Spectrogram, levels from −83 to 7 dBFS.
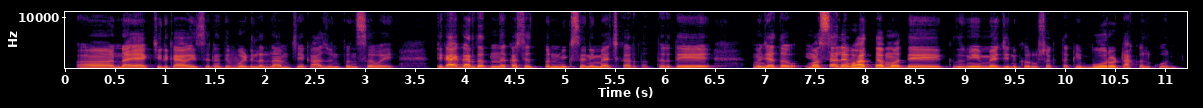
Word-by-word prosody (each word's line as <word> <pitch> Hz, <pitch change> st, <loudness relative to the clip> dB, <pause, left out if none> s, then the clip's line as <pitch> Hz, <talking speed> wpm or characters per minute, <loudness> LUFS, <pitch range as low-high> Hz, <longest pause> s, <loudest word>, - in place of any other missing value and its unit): अ, 155 Hz, -1 st, -1 dB
नाही 150 Hz, +1 st, +2 dB
एक्चुअली. 165 Hz, +2 st, -4 dB
काय 165 Hz, -, +3 dB
व्हायचं 145 Hz, -2 st, -3 dB
ना, -, -, -6 dB
ते 170 Hz, -, -7 dB
वडिलांना 155 Hz, 0 st, -3 dB
आमची 155 Hz, 0 st, -6 dB
एक 150 Hz, -, -10 dB
अजून 145 Hz, +3 st, -5 dB
पण 175 Hz, -, -4 dB
सवय 160 Hz, -5 st, -3 dB
आहे. 165 Hz, -, -11 dB, 0.4 s
ते -, -, -1 dB
काय 260 Hz, +2 st, +10 dB
करतात 200 Hz, -7 st, +4 dB
ना, 205 Hz, 0 st, 0 dB
कशात 205 Hz, +1 st, -1 dB
पण 215 Hz, -2 st, -3 dB
मिक्स 195 Hz, -1 st, -2 dB
आणि 180 Hz, -1 st, -1 dB
मॅच 155 Hz, -1 st, -3 dB
करतात. 130 Hz, -5 st, -10 dB
तर 140 Hz, +1 st, -6 dB
ते, 175 Hz, 0 st, +1 dB, 0.7 s
म्हणजे 160 Hz, +1 st, 0 dB
आता 170 Hz, +1 st, +1 dB, 0.2 s
मसाले 250 Hz, +9 st, +5 dB
भातामध्ये 190 Hz, -3 st, +4 dB
तुम्ही 180 Hz, +1 st, +2 dB
इमॅजिन 185 Hz, -1 st, 0 dB
करू 170 Hz, -3 st, -4 dB
शकता 145 Hz, -1 st, -9 dB
की 145 Hz, -, -5 dB
बोरं 175 Hz, +1 st, +4 dB
टाकल 150 Hz, -4 st, -5 dB
कोण? 130 Hz, +3 st, -9 dB
170 Hz, 205 wpm, -22 LUFS, 155-185 Hz, 0.7 s, काय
